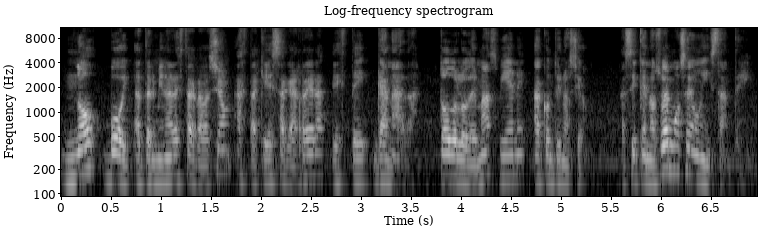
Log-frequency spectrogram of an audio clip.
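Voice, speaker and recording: A man giving live commentary over a video game, excitedly cheering himself on and swearing as he plays. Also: medium pitch, a little fast, a little hiss or hum, low-quality recording. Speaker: gameplay commentator. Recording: loud game music behind the voice. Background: loud video game music.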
